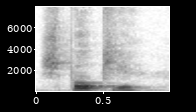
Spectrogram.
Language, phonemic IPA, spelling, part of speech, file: Dutch, /ˈspokjə/, spookje, noun, Nl-spookje.ogg
- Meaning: diminutive of spook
